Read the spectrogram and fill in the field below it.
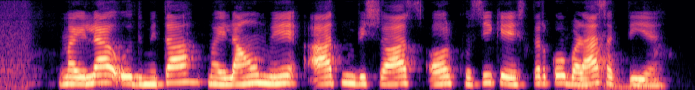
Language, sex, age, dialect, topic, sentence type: Hindi, female, 25-30, Marwari Dhudhari, banking, statement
